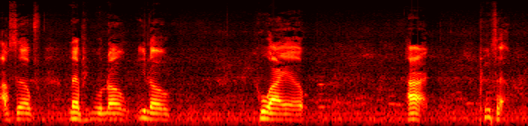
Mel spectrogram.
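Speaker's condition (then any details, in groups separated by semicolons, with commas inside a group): Cerebral palsy; from birth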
